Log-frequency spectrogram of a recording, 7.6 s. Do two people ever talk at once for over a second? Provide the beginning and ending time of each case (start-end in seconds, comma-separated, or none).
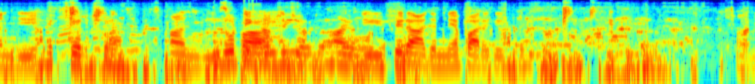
2.1-3.7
